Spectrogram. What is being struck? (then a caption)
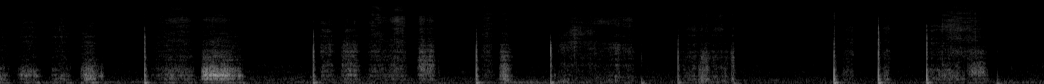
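Chalk stick on a wood-framed chalkboard. A chalk stick writes the letters "ME?" on a wood-framed chalkboard in firm scratching strokes. Rasping, gritty scrapes come in short bursts, broken by sharp taps as the chalk meets the board, with the strongest stroke around two seconds in. The strokes are bright and dry, with quiet pauses between them.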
